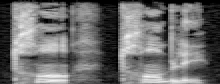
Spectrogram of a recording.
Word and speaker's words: trembler: Trembler. Okay, same thing here. Nasal, E-M, okay? En. Trembler. Okay, no pronunciation of the M. Trembler.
